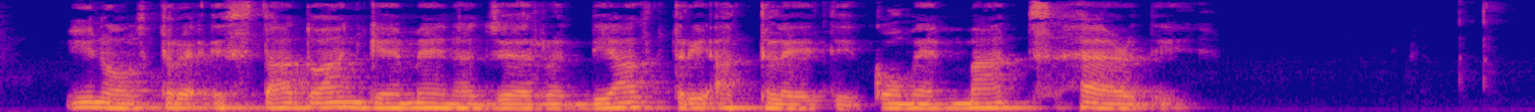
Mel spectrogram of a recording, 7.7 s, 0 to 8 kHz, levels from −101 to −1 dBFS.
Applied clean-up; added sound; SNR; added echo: none; none; none; none.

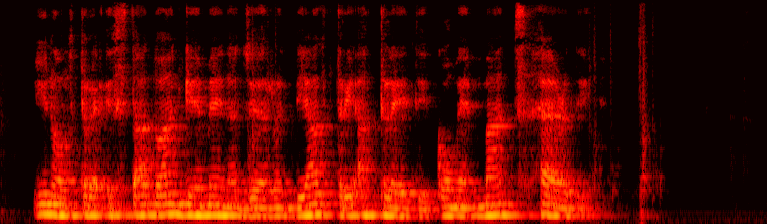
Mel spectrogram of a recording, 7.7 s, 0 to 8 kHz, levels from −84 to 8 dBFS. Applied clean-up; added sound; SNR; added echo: neural separator model SepFormer DNS4.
